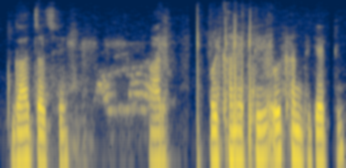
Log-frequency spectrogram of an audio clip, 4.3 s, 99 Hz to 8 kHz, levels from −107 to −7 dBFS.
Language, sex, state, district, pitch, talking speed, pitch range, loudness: Bengali, male, West Bengal, Jalpaiguri, 130 Hz, 110 wpm, 125-145 Hz, -18 LUFS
